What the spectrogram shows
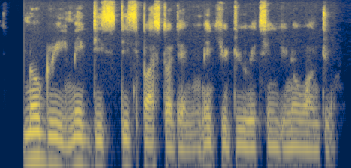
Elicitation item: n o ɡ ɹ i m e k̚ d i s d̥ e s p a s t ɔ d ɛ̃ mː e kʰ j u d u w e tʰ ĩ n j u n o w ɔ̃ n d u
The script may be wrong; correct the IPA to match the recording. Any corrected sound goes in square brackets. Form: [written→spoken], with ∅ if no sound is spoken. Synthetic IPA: n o ɡ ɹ i m e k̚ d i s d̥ [e→i] s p a s t ɔ d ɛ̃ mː e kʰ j u d u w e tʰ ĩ n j u n o w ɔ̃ n d u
